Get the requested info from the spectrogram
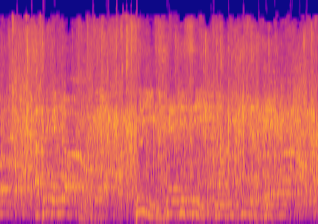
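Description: Applause from a small audience mixed with men's voices talking, as a song ends.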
